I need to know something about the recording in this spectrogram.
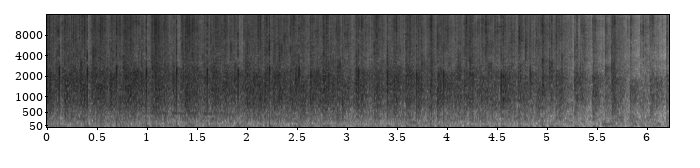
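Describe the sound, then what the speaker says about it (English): A ceremony audience gives a sustained round of applause at a professorial inauguration, thick continuous clapping from many people that tapers gently near the end. "Ladies and gentlemen, a round of applause."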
